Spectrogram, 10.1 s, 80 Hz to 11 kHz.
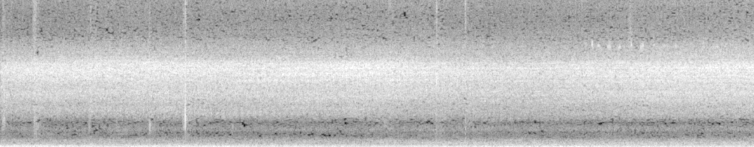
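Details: Cicadas singing in a vegetable garden in August 2023: a steady, unbroken high-pitched buzzing drone holds the whole time, over a soft low outdoor rumble and a few faint clicks.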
